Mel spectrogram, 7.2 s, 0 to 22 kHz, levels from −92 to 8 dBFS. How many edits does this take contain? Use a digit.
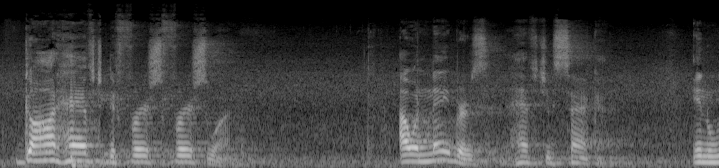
3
